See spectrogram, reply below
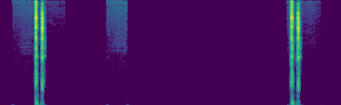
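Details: Two pairs of sharp mechanical clicks about three seconds apart, with silence in between.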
